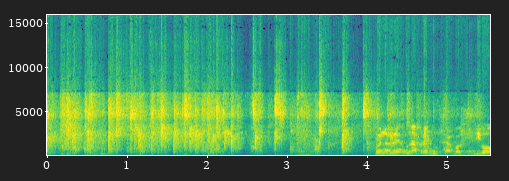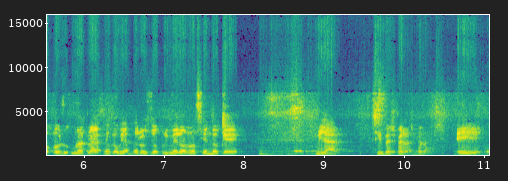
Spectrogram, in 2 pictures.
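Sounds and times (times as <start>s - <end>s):
crowd applauding: 0.0s - 4.9s
speech: 4.2s - 11.0s.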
